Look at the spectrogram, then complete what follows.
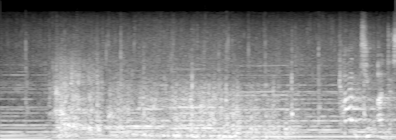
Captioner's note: petir menggelegar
